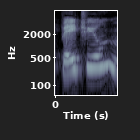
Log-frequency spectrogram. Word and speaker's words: Patreon: Het heet Patreon, maar de mensen die lid zijn heten patrons.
